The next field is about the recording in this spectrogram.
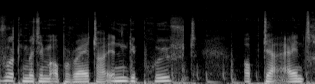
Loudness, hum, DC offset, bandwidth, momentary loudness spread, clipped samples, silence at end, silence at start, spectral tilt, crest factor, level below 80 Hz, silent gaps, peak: -23 LUFS; none; under 0.1%; 12.5 kHz; 15 LU; under 0.1%; 0 s; 0 s; -7 dB/octave; 14 dB; -38 dBFS; none; -8 dBFS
